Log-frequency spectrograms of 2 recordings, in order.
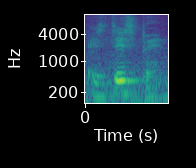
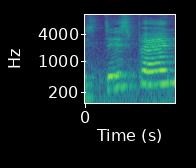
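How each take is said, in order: First: Softer, lower, stressing "this" with a rise. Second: Questioning with pen stressed, slightly higher. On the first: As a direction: point at the object by leaning on "this". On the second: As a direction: lean on "pen" as the open question. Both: Shown as a demonstration.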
